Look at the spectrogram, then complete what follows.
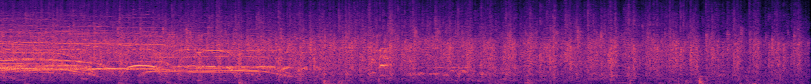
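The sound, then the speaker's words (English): A crowd at the American Comedy Company in San Diego bursts into loud applause with whoops and cheers, welcoming comedians Mike Kaplan, Billy Bonnell and Graham Elwood. The clapping is a dense, steady patter that tapers slightly while hoots ring out over it in the first few seconds. “Please give a big, warm San Diego holiday taint welcome to Mike Kaplan, Billy Bonnell, and Graham Elwood.”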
